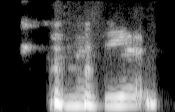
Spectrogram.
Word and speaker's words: Amazigh: Amazit. Amazigh? Yeah, there's like a little throat action in it. Amazigh.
